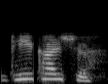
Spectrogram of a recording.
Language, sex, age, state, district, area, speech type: Kashmiri, female, 30-45, Jammu and Kashmir, Anantnag, rural, conversation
